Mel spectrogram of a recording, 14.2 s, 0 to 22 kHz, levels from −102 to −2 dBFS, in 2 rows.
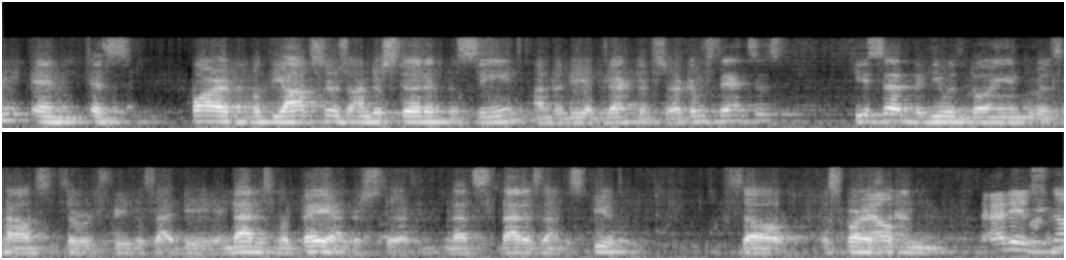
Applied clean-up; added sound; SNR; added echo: neural separator model SepFormer DNS4.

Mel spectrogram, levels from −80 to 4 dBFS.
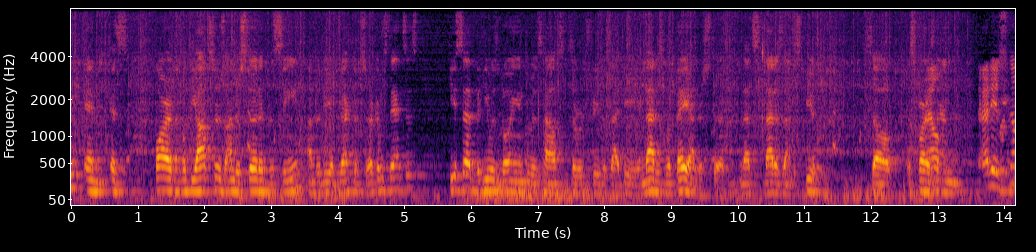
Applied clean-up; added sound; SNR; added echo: none; Engine; 14 dB; reverberation time 2.4 s.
